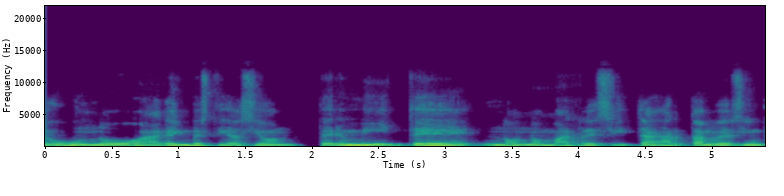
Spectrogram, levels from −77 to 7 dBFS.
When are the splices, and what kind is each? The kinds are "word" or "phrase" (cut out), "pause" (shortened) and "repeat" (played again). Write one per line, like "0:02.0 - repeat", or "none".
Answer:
none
